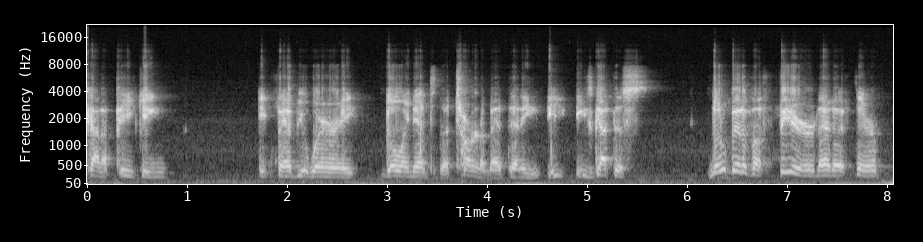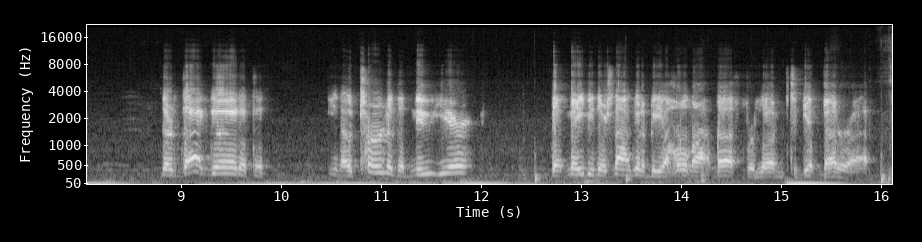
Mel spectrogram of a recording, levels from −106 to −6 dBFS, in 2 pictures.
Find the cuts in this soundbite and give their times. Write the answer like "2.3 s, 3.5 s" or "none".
15.0 s

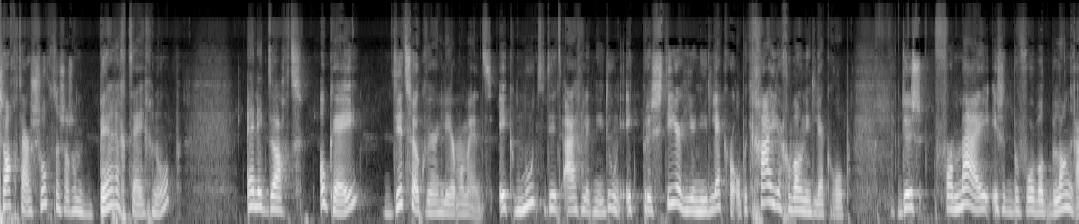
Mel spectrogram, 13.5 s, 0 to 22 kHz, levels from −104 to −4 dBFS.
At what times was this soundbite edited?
none

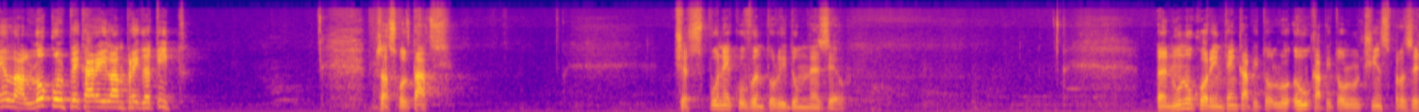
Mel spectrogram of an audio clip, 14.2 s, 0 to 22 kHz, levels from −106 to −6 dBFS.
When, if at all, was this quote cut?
3.7 s, 13.1 s

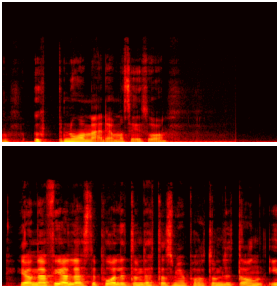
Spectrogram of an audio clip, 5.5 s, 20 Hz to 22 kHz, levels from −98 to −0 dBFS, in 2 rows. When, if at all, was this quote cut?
2.8 s

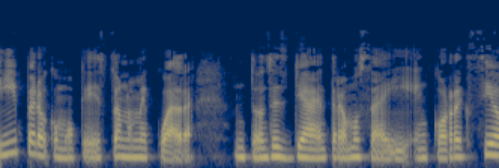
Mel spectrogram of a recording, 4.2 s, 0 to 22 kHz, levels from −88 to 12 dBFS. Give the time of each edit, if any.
none

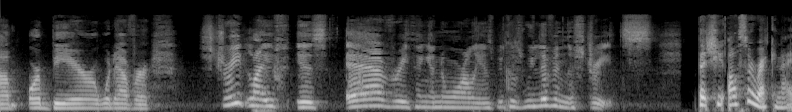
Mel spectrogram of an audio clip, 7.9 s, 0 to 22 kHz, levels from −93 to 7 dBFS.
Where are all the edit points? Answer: 1.8 s, 6.8 s

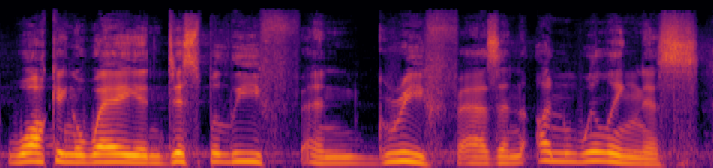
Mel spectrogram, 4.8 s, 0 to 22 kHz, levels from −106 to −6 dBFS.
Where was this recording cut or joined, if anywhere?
none

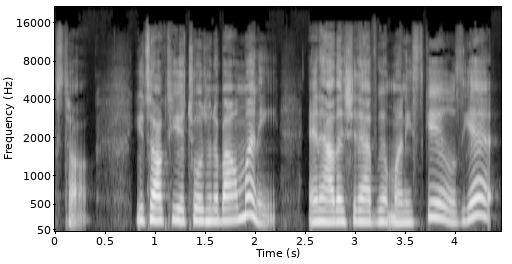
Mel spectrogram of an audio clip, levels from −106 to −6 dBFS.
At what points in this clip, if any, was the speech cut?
none

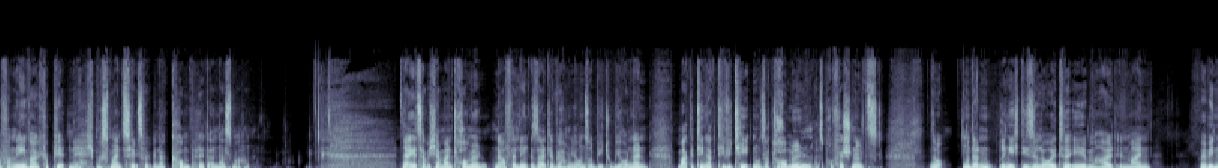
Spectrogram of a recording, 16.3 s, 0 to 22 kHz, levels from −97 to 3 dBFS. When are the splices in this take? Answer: 5.3 s

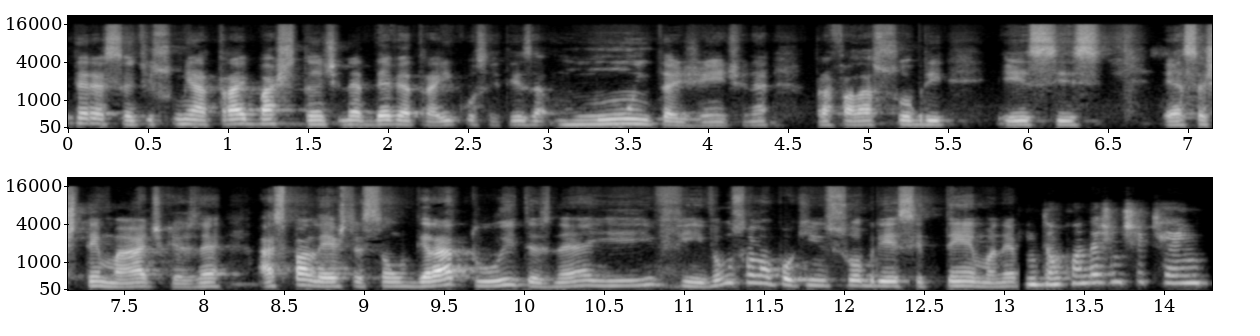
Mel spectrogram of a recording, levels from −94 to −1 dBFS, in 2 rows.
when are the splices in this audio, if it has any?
13.1 s

